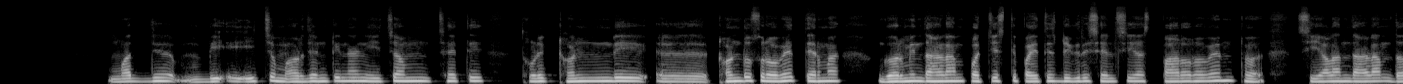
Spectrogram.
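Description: Nothing goes wrong anywhere in this speech recording, so there's no technical fault to point to at any moment.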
